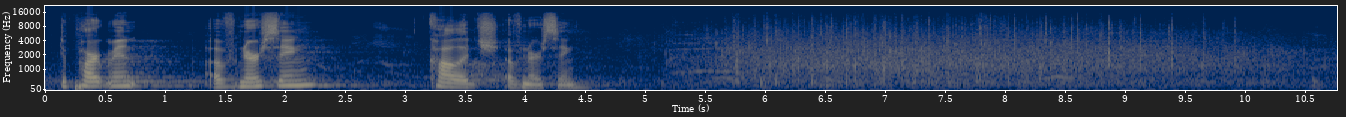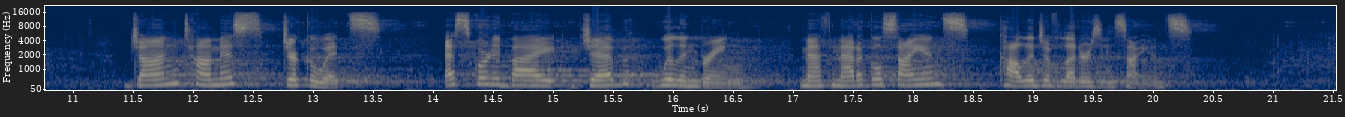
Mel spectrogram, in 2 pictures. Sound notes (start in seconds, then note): 6.9 audience applauding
